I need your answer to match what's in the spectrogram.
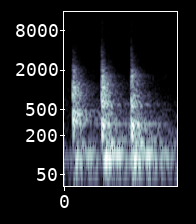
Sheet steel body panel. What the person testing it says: l'épaisseur de la tôle cool non ouais ça sonne bien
